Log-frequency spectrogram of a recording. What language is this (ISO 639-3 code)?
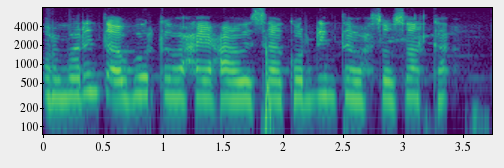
som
